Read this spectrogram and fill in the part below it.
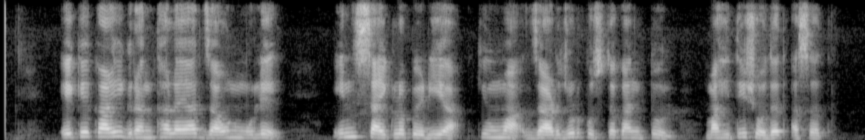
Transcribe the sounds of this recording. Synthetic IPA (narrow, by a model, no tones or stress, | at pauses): ekekaɭiːɡɾənt̪ʰaləjat̪̚d͡zauːnmule | insajklopeɽija̰kĩw̃ʋa̰d͡zaɽd͡zuːɽpust̪əkant̪uːn | maɦit̪iːɕod̪ʱət̪əsət̪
